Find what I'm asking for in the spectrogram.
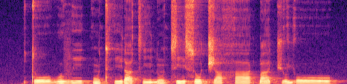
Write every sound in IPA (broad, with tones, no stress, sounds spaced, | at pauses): t oː˨ β ʊ˦ v iː˦ k ũ˦ tʰ i˦ ɾ a˨ t͡s ĩ˨ ɗ ũ˦ t͡s i˦ s o˦ d͡ʒ a˨ h aː˨ k͡p a˨ t͡ʃ ʊ˨ j oː˨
